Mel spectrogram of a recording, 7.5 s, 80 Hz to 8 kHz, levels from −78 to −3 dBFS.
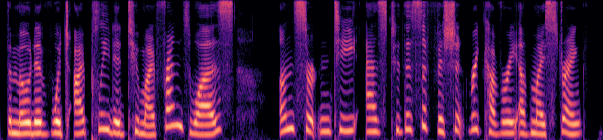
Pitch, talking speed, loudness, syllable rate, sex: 250 Hz, 135 wpm, -18 LUFS, 4.5 syllables/s, female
